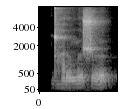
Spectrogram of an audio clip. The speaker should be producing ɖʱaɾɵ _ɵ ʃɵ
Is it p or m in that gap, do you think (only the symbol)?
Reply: m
